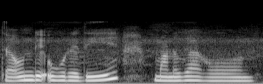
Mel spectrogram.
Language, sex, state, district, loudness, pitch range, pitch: Chakma, female, Tripura, West Tripura, -13 LUFS, 170-190 Hz, 180 Hz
